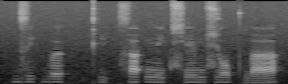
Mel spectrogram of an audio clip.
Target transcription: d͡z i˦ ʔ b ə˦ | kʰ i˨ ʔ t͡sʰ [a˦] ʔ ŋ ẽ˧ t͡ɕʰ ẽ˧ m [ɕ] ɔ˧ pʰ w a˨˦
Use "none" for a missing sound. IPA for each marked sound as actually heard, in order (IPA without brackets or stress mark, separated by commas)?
a˦, ɕ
